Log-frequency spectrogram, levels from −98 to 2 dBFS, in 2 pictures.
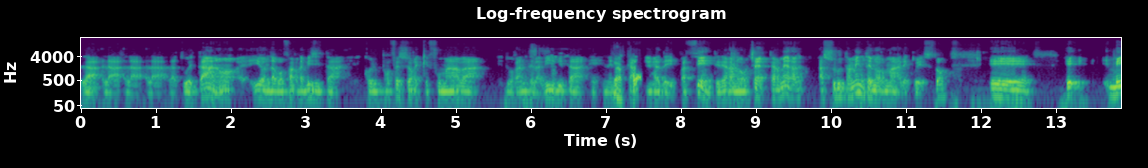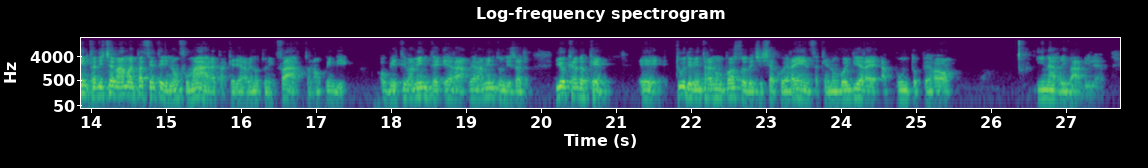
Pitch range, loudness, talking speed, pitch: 90-115 Hz, -26 LUFS, 165 wpm, 100 Hz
